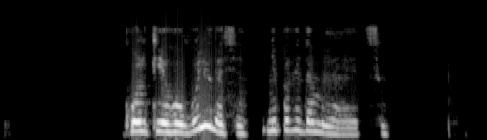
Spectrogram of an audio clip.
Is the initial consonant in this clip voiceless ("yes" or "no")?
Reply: yes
